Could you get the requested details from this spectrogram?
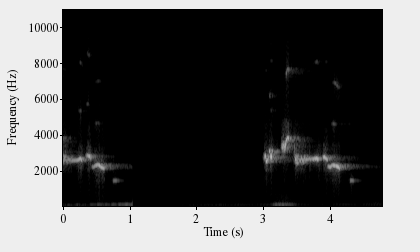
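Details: Oriental magpie-robin song, used as a lure for caged birds. Two clear whistled phrases with a falling, wavering line, separated by a two-second gap. A faint low hum sits under each phrase.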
